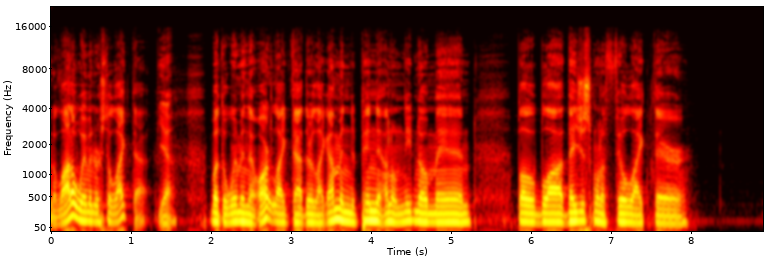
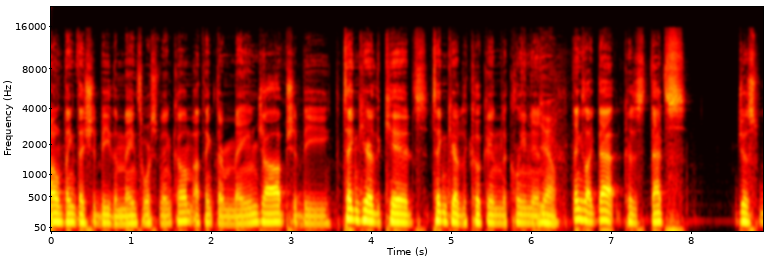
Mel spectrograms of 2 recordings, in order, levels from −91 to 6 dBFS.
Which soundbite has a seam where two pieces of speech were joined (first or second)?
second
